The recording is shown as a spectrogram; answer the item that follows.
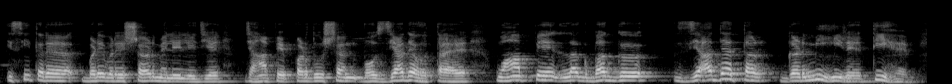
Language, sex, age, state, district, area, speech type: Urdu, male, 18-30, Bihar, Darbhanga, rural, spontaneous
